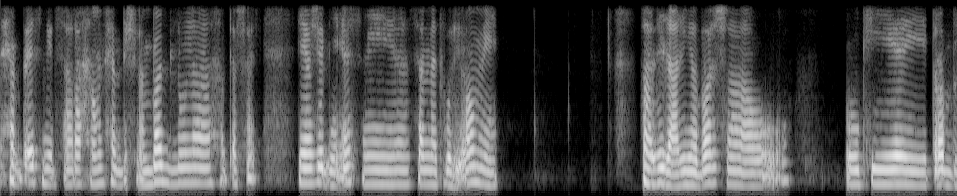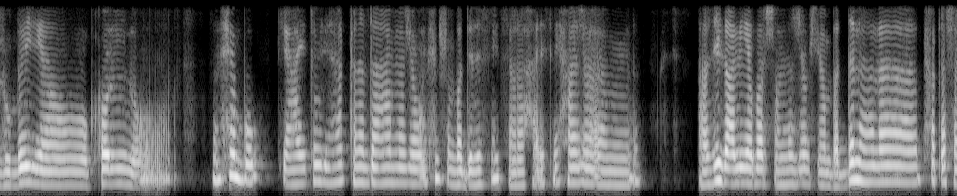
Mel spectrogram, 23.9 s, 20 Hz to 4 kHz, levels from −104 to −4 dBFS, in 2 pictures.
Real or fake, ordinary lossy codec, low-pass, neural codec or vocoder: fake; none; 3.6 kHz; codec, 32 kHz, 1.9 kbps, SNAC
